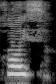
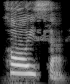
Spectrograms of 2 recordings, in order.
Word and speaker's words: Häuser: Y por último, se tiene que saber que la A umlaut también se vocaliza como hoy. Entonces decimos Häuser, Häuser.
